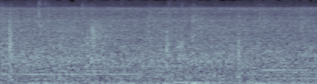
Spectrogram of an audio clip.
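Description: Outdoor city ambience: a steady low rumble of distant traffic, with a few faint thin tones and small clicks over it.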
